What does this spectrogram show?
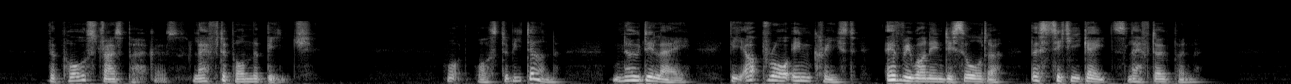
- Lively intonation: Yes, wide, 6.8 semitones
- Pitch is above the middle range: No, low, 130 Hz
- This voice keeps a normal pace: No, slow, 100 wpm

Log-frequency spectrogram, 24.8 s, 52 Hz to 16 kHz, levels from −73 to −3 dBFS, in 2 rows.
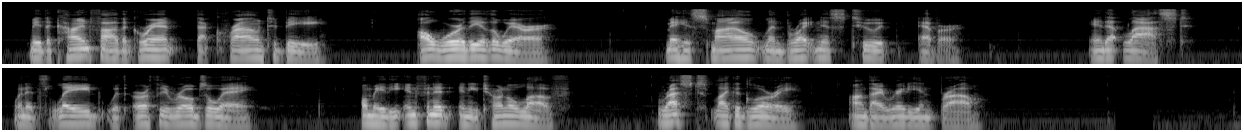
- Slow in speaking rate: Yes, slow, 115 wpm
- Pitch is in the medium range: No, very low, 95 Hz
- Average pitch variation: No, narrow, 1.9 semitones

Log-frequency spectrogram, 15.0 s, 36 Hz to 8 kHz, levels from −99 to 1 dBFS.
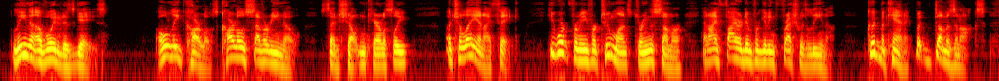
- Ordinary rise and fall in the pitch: No, wide, 6.3 semitones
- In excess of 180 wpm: No, average, 165 wpm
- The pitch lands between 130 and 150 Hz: Yes, low, 135 Hz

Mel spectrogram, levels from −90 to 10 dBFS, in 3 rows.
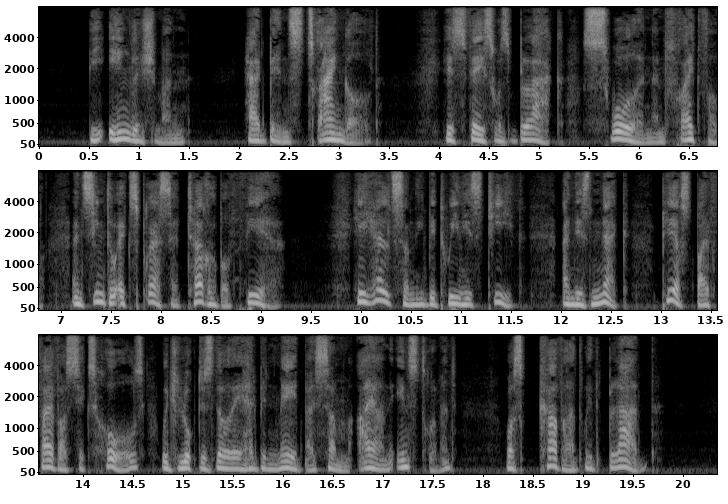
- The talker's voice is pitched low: Yes, low, 125 Hz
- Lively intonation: Yes, wide, 6.1 semitones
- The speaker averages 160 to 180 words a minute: No, average, 145 wpm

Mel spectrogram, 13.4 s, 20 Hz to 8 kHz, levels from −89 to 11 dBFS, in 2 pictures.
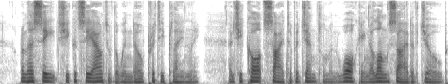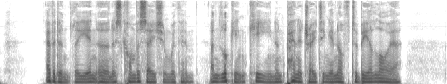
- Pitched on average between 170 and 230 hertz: No, low, 105 Hz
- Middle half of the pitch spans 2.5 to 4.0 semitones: Yes, average, 3.7 semitones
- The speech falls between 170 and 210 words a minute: Yes, average, 175 wpm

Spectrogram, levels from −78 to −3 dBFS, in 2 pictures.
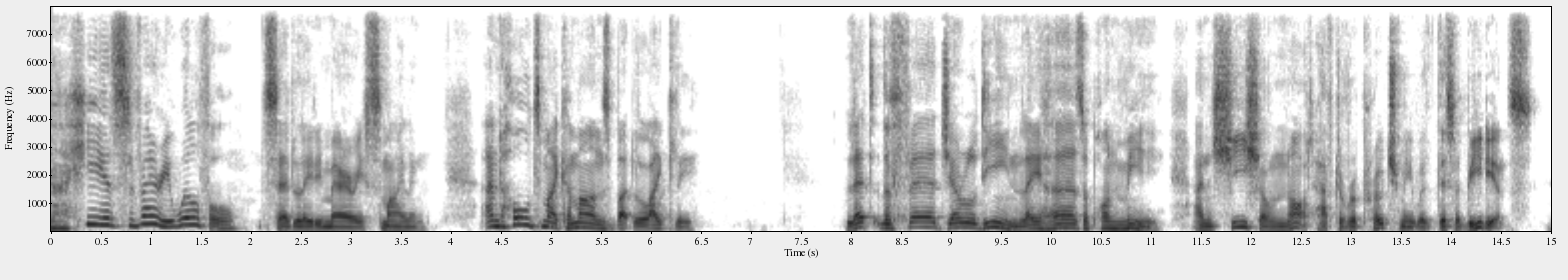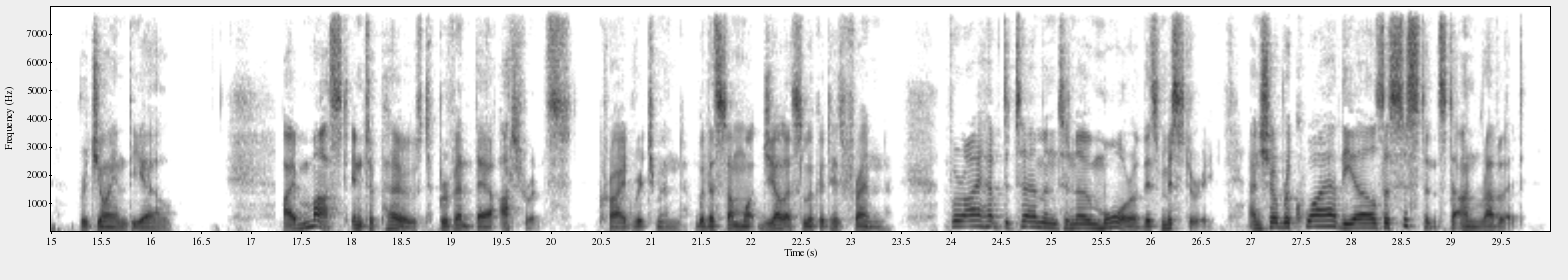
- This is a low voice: Yes, low, 125 Hz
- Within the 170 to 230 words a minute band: No, average, 140 wpm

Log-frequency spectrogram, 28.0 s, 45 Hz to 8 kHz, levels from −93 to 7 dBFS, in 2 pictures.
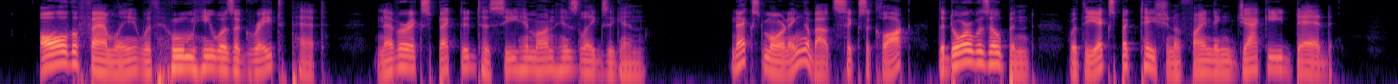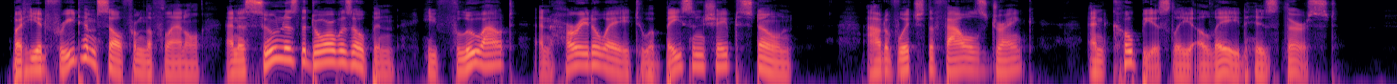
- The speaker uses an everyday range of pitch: No, wide, 6.5 semitones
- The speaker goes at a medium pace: Yes, average, 155 wpm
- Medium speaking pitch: No, low, 105 Hz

